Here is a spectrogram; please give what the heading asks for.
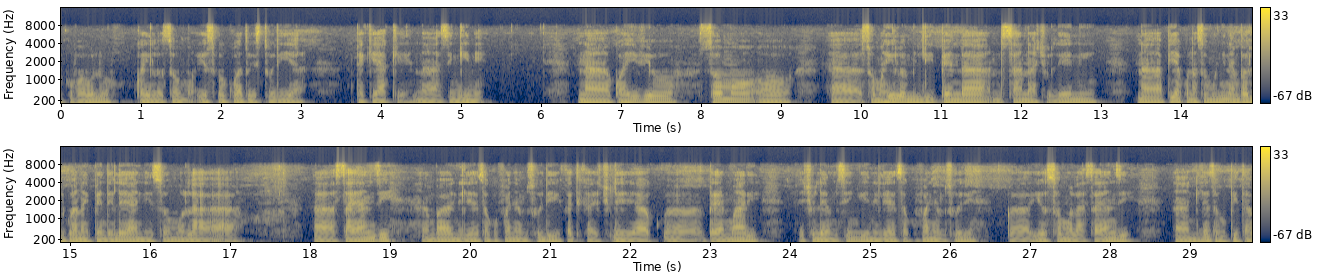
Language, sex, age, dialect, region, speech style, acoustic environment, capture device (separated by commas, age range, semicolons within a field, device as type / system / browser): Swahili, male, 35-44, Kenya - Nairobi Sheng-influenced, Kenya, happy; focused, silence, mobile / Linux / Chrome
